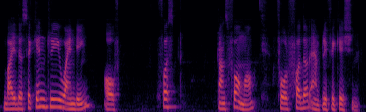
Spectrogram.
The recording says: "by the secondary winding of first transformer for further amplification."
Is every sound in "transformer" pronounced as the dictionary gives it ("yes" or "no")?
yes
